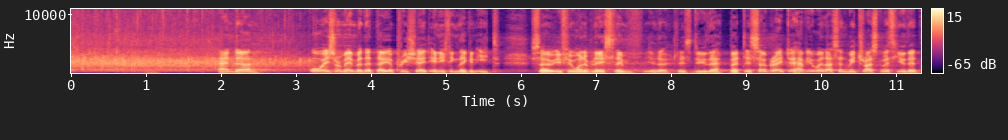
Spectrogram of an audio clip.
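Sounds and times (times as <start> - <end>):
welcoming round of applause: 0.0 - 3.2
speech: 2.0 - 2.6, 3.2 - 11.3.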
